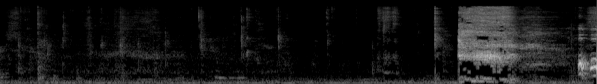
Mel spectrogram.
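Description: Crunchy spicy chips (Takis and Hot Cheetos) being chewed, heard as faint scattered crunches and clicks. About four and a half seconds in comes a loud, breathy rush of noise lasting under a second.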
